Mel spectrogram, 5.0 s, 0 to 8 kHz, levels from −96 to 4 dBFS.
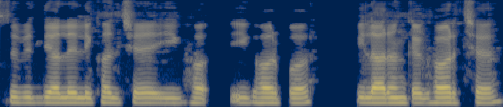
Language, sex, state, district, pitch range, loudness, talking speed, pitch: Maithili, male, Bihar, Saharsa, 135-140 Hz, -26 LUFS, 180 wpm, 140 Hz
